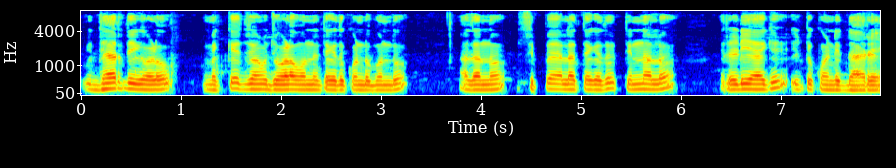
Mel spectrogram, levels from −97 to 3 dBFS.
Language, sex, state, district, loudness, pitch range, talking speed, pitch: Kannada, male, Karnataka, Raichur, -20 LUFS, 135-145 Hz, 100 wpm, 140 Hz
